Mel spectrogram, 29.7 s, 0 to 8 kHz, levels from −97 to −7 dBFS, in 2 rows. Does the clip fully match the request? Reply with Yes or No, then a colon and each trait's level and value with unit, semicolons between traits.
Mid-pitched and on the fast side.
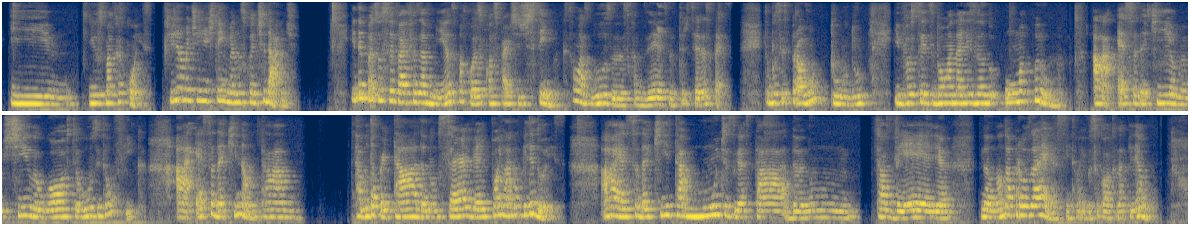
No: high, 215 Hz; fast, 195 wpm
